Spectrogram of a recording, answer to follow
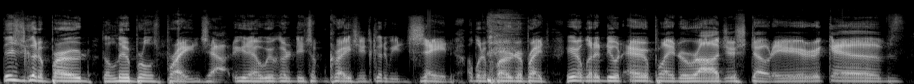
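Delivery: Alex Jones. Retold or imitated. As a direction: put on a low, manic rant, drawing out the last words. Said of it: "He's like".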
